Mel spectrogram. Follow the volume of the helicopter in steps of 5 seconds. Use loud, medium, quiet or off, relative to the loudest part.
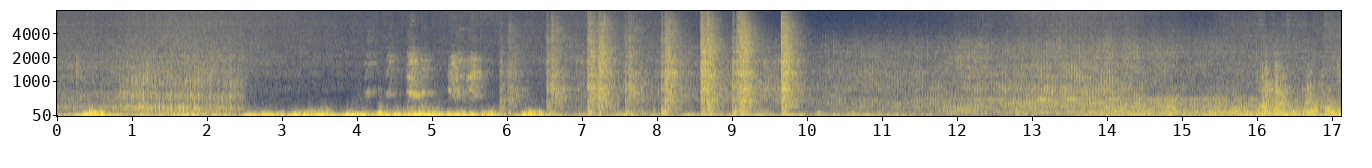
loud, quiet, loud, medium.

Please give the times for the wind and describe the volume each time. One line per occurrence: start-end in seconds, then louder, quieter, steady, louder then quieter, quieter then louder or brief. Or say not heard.
0.0-17.0 quieter then louder.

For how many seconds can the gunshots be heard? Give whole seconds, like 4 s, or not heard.
4 s.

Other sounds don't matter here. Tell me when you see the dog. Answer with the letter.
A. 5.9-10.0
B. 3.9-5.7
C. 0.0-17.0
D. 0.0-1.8
B.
